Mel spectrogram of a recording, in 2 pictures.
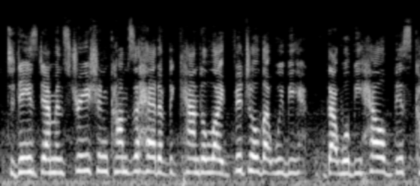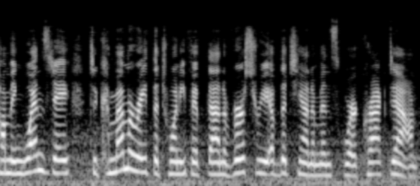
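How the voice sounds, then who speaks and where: Outdoors at a protest on a busy street, a woman reporter presents a scripted on-the-scene news report over clear street noise. She speaks quickly with few pauses, her high-pitched voice fairly bright and her intonation fairly even.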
